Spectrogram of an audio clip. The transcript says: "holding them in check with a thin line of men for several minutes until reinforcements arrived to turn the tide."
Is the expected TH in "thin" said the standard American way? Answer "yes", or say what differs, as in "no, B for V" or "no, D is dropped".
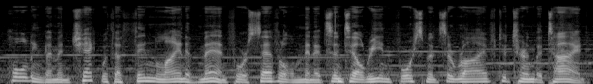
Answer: yes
